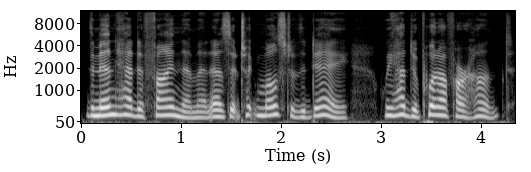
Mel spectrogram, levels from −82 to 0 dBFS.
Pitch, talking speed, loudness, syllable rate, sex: 210 Hz, 290 wpm, -17 LUFS, 5.4 syllables/s, female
